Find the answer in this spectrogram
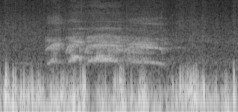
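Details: Hybrid junglefowl rooster of a yellow line crowing: one drawn-out, harmonically rich crow lasting over a second, slightly falling at its end, over constant low rumbling and thumping noise.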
